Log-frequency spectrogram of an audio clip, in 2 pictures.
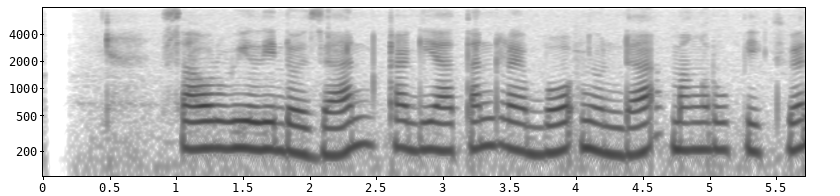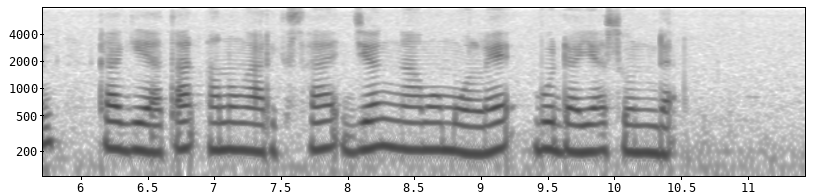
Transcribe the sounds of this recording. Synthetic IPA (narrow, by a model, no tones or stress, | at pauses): saurwilidɔzankaɡiat̪anrɛbɔɲundamaŋɾupikʰɨn | kaɡiat̪ananuŋaɾiksad͡ʒɨŋːamɔmulɛbudajasunda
